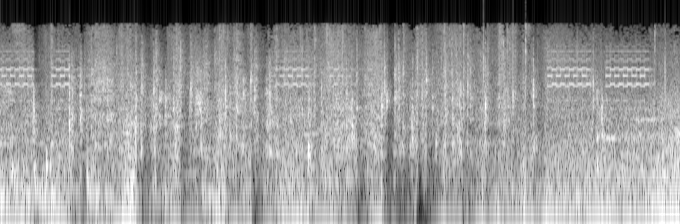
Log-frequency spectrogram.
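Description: A telephone rings in a few short electronic bursts in a home kitchen, heard over a constant dense crackling, splintering noise that fills the whole clip.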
